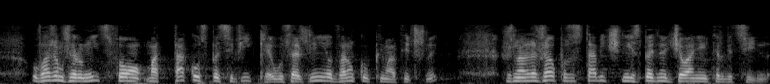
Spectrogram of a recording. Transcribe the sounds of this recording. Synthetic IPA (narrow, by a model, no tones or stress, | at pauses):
uvaʐamʐɛɾɔlɲit̪st̪fɔmat̪akɔ̃w̃spɛt̪sɘfʲikɛuzalɛʐɲeɲɛɔd̪vaɾuŋkufklʲimat̪ɘt͡ʂnɘx | ʐɛnalɛʐawɔpɔzɔst̪avʲit͡ɕɲɛzbɛnd̪nɛd͡ʑawaɲaint̪ɛɾvʲɛntsɘjnɛ̰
